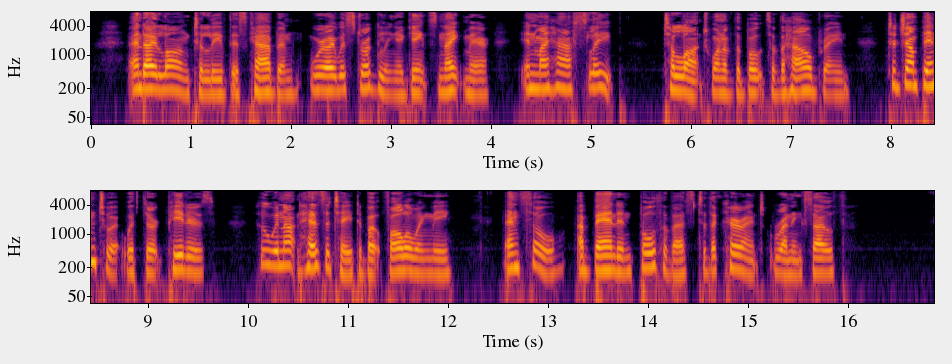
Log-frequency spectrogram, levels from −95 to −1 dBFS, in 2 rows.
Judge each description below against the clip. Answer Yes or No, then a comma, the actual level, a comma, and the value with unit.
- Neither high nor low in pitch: Yes, medium, 170 Hz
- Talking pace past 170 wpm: Yes, average, 180 wpm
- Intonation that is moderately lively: Yes, average, 3.9 semitones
